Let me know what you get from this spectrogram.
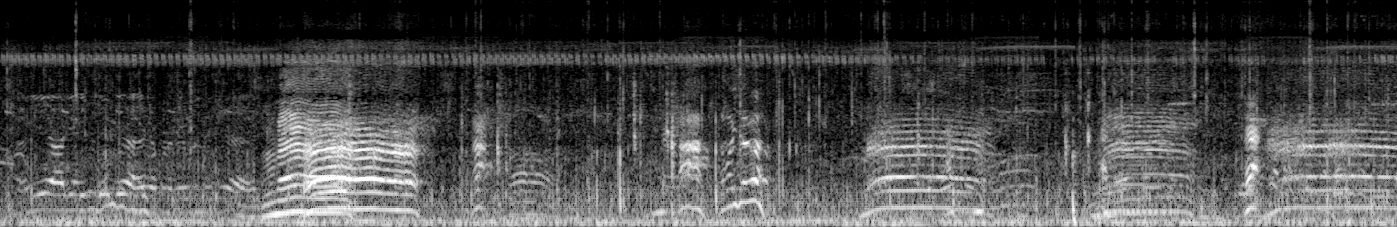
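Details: Many goat kids jumping and playing together, yelling: loud wavering bleats, several overlapping, some high and quavering, in bursts across the clip, with a faint steady whine in the background.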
